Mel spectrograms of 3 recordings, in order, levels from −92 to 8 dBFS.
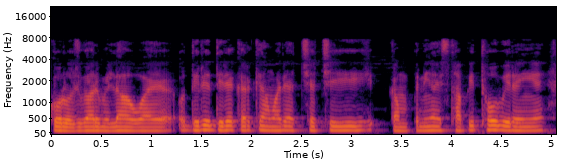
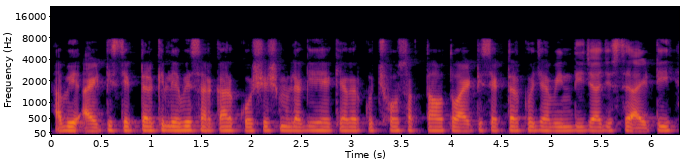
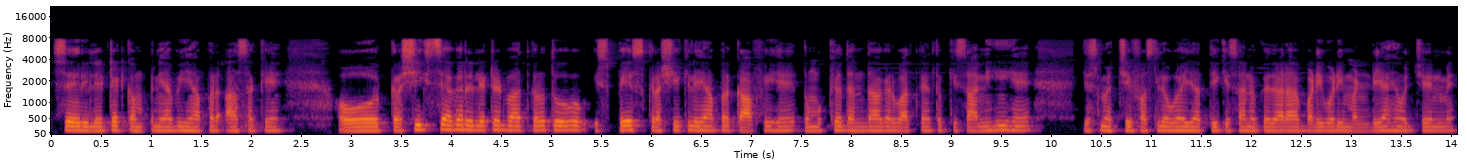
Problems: background sounds at intervals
